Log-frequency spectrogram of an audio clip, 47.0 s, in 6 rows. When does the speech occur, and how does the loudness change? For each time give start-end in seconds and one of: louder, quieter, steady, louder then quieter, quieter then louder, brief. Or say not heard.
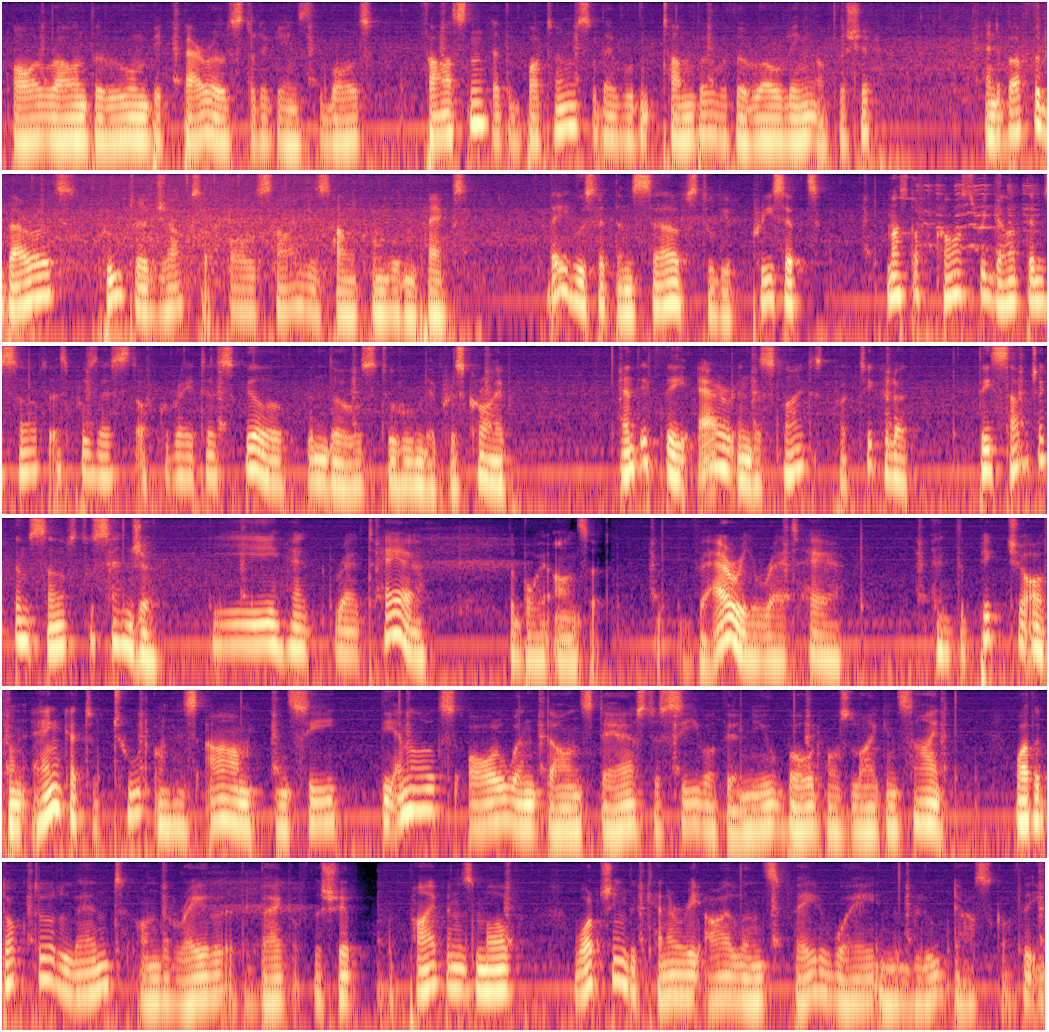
0.1-46.9 steady.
